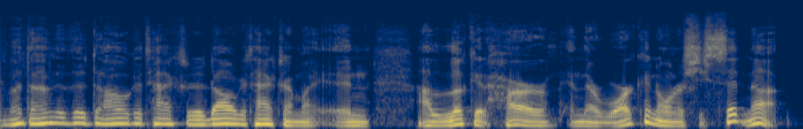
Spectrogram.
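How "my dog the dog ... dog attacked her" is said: a hint of a distraught old husband, higher; mild imitation of a crying husband; upset old man. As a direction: plead it like a shaken old man. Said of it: "he's crying".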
